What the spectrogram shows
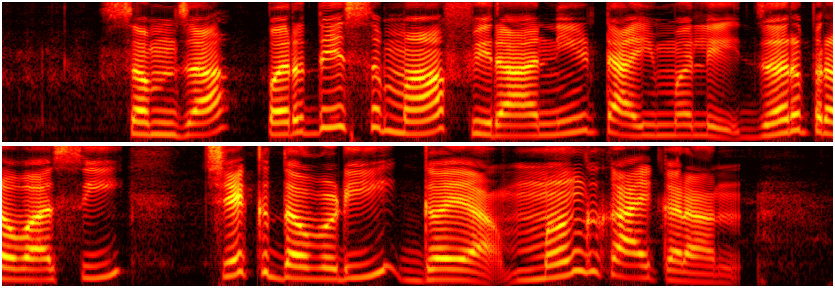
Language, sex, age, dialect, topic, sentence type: Marathi, female, 18-24, Northern Konkan, banking, statement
